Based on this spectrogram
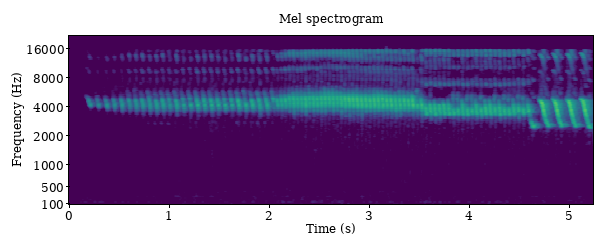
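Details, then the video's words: Canary song in a high-quality recording: a rapid, even trill of pulses that swells in loudness, drops slightly lower in pitch mid-phrase, then switches to a few quick descending sweeps at the end. "تغريد كناري احترافي"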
